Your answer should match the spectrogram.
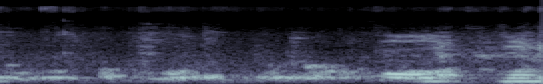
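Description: Teddy pigeons cooing: low coos that come and go, with a stronger one near the end.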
